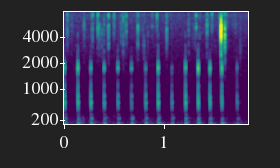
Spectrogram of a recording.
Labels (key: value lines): label: biophony, knock
recorder: SoundTrap 300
